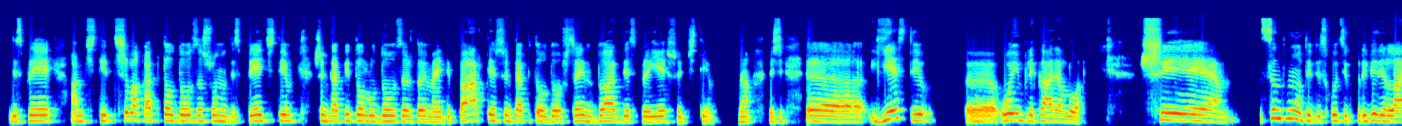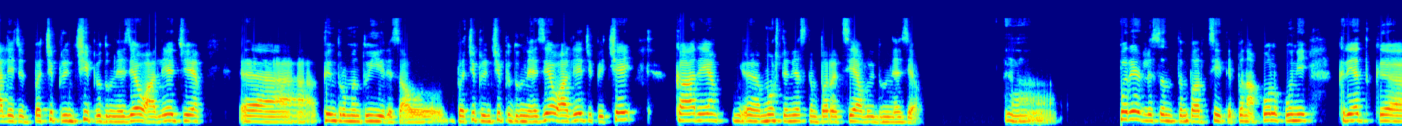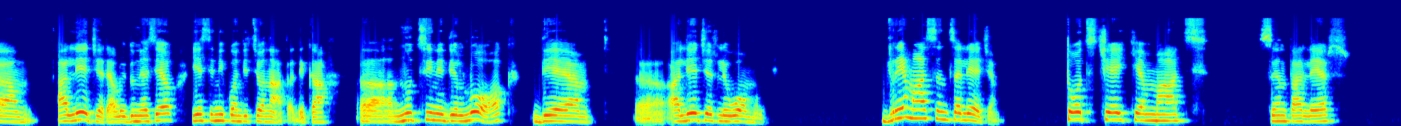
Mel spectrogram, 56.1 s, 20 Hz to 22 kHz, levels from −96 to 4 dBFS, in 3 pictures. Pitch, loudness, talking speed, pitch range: 185 Hz, -22 LUFS, 95 wpm, 170-200 Hz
